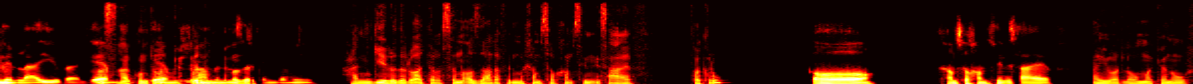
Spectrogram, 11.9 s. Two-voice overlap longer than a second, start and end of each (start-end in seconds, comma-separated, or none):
1.0-2.5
